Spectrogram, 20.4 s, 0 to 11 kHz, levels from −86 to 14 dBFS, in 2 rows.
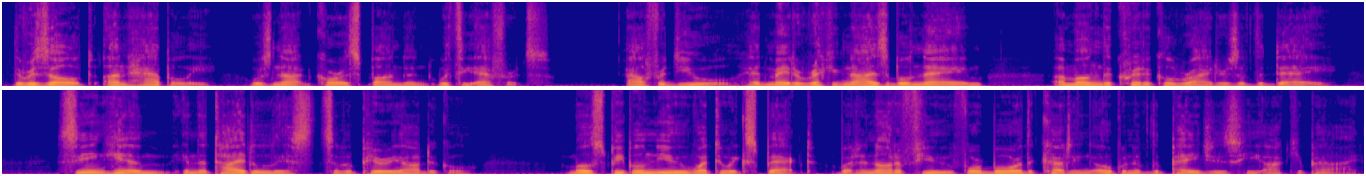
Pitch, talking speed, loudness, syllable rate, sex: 125 Hz, 150 wpm, -19 LUFS, 4.6 syllables/s, male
